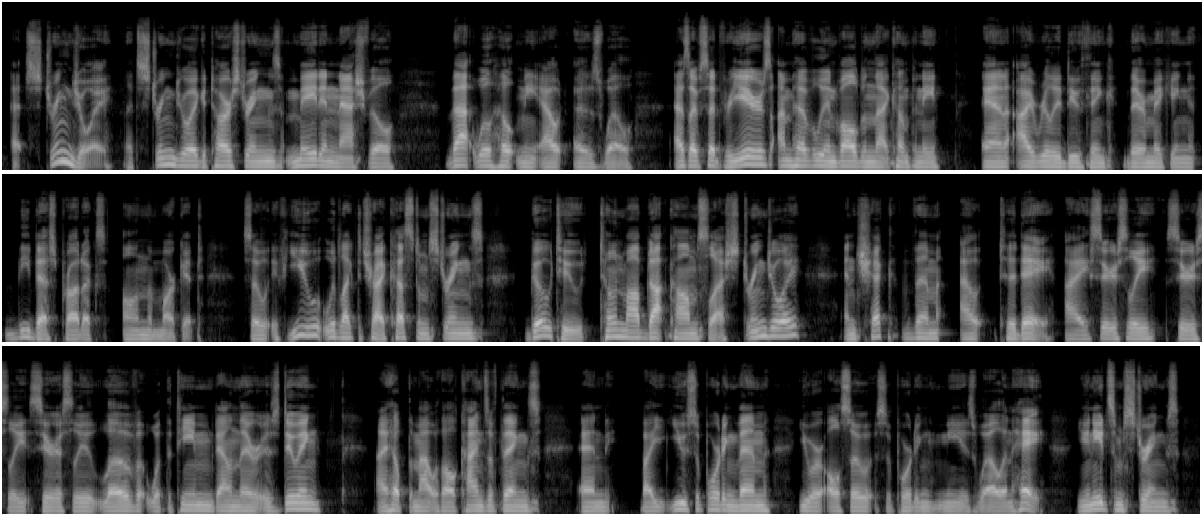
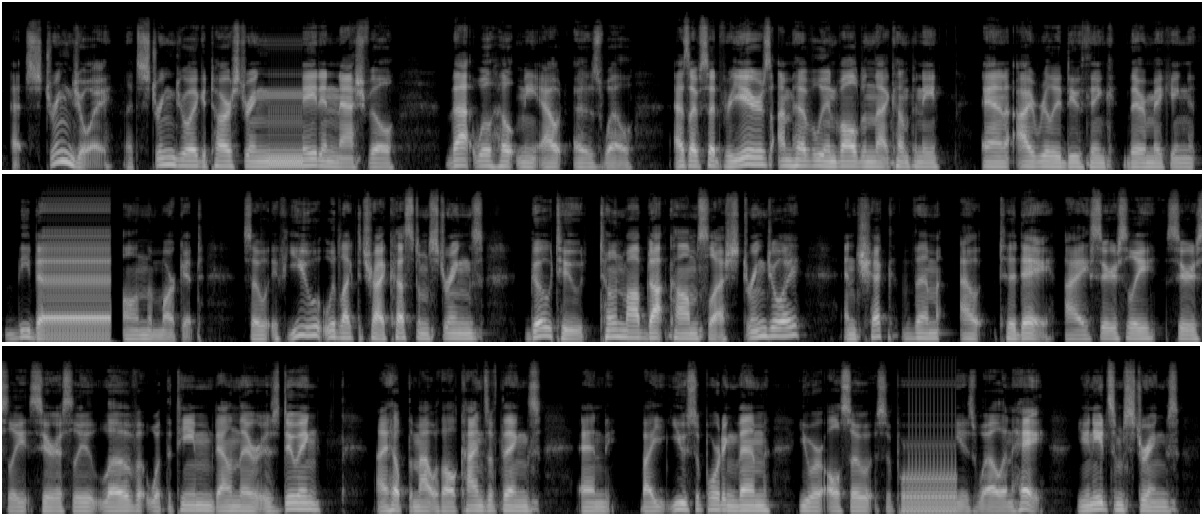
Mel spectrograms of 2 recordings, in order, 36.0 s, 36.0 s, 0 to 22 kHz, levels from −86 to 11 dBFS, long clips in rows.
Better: first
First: none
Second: audio freezing; at 2.5 s, at 12 s for 0.5 s and at 33 s for 0.5 s

